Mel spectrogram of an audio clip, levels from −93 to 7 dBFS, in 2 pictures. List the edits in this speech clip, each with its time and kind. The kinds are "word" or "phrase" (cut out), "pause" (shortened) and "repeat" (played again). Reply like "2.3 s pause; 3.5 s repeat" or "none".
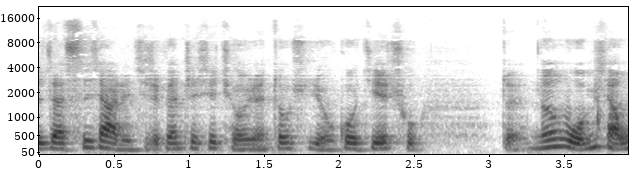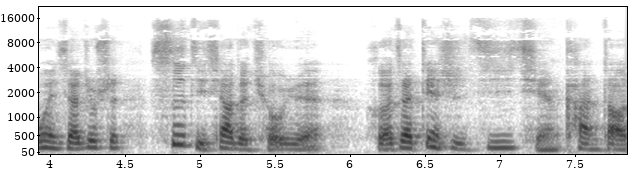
none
